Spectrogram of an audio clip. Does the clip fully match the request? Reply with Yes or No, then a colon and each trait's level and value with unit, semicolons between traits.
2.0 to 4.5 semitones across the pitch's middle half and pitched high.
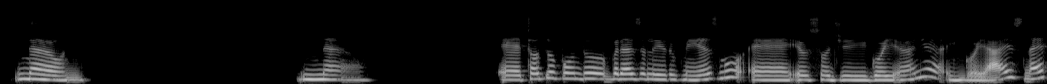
Yes: average, 3.9 semitones; high, 225 Hz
